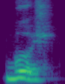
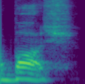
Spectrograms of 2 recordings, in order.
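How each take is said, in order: First: "Bush" with a short rounded "oo" vowel; corrected pronunciation. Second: "bush" with an open "ah" vowel, like "bahsh"; unsure pronunciation. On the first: Speaker echoing a listener's correction, "Bush" said with short "oo". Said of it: "How do you pronounce?". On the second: Speaker reading out a comment about a tree, "bush" mispronounced as "bahsh". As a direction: say "bush" to rhyme roughly with "gosh". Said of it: "always having trouble pronouncing". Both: Real, not acted.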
